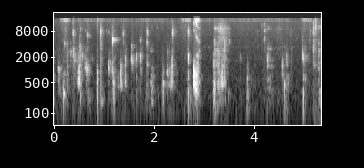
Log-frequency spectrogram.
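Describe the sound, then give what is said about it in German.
Quiet sipping and swallowing as people drink and taste a sweet beverage. Many short, wet clicks and slurps come in an irregular rhythm, with soft breaths in between. “Also, wir trinken jetzt.”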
